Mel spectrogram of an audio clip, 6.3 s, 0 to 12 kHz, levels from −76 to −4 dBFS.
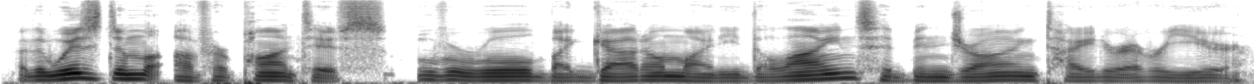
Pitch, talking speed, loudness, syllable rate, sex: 110 Hz, 180 wpm, -18 LUFS, 4.9 syllables/s, male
